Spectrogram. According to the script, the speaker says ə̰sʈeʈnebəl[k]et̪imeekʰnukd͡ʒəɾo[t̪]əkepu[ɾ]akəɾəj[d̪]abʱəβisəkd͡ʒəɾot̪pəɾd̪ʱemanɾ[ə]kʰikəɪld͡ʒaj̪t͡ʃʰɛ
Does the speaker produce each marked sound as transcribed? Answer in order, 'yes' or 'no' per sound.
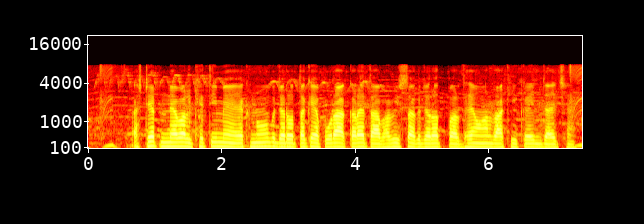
no, yes, yes, no, no

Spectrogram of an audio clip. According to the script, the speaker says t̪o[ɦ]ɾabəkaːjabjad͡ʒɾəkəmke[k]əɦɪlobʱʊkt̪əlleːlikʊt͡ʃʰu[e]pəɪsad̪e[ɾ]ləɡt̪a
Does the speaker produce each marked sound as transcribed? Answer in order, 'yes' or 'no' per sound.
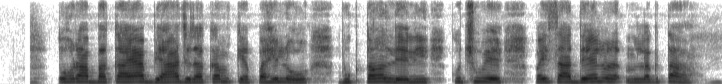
yes, no, yes, no

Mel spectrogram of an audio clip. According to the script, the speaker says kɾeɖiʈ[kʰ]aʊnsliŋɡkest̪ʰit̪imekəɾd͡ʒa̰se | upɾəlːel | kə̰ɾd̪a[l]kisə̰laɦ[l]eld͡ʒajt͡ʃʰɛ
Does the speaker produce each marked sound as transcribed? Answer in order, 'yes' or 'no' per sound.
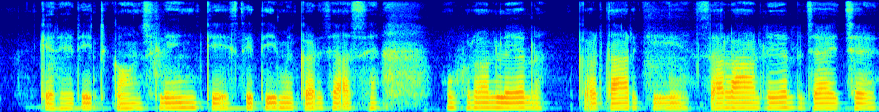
no, no, yes

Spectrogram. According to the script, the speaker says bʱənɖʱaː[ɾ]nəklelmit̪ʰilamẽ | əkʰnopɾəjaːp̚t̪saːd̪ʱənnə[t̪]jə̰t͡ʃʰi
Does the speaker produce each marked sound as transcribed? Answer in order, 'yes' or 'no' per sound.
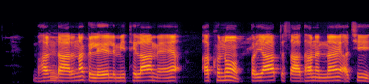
yes, no

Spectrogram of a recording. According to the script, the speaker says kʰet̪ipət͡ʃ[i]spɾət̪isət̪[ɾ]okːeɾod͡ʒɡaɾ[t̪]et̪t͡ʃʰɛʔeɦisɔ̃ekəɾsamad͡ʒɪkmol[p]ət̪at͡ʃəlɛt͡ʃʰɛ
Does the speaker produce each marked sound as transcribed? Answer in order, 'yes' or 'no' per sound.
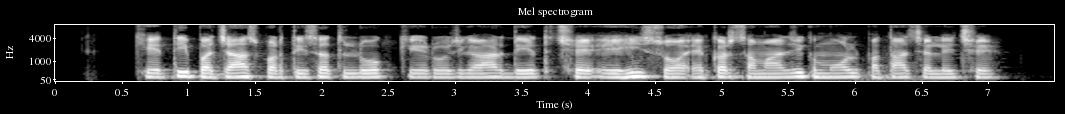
no, no, no, yes

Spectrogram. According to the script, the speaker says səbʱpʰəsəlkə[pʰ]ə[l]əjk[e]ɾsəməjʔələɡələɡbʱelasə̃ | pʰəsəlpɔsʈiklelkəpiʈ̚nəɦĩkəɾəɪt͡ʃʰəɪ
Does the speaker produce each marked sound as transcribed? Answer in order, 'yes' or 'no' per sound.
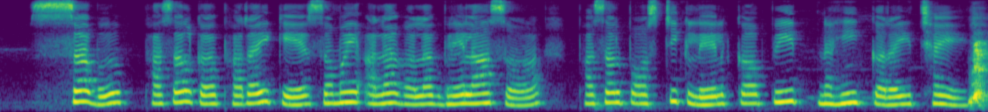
yes, no, yes

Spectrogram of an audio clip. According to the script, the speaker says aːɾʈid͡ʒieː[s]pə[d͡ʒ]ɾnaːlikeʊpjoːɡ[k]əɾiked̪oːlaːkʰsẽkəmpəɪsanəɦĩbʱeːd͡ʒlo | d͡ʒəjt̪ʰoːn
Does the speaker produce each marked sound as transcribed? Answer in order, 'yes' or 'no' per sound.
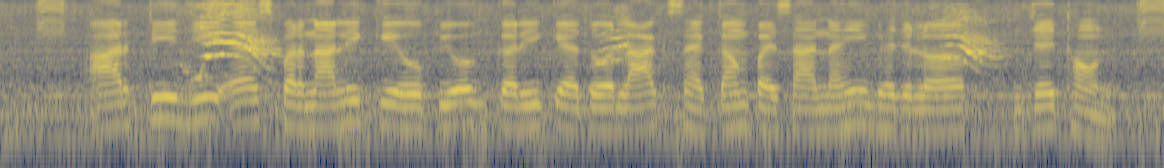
yes, no, yes

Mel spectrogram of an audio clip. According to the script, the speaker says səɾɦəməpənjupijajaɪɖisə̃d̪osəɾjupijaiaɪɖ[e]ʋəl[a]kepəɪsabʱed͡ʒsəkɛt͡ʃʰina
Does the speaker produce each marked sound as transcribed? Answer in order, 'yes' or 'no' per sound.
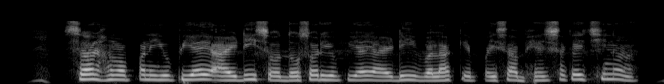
no, yes

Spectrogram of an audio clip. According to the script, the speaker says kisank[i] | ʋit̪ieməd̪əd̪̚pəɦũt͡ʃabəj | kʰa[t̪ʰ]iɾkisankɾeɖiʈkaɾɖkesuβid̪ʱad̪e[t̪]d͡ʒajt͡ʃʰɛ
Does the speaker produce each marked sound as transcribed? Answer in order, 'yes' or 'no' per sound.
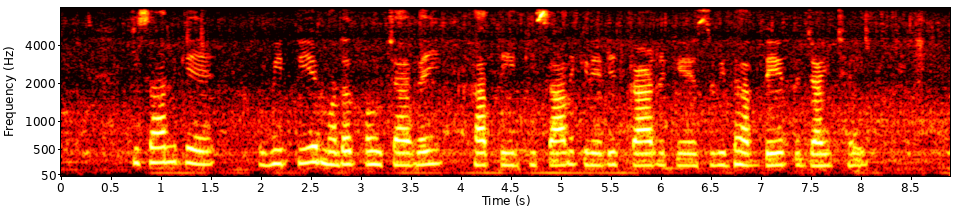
no, no, yes

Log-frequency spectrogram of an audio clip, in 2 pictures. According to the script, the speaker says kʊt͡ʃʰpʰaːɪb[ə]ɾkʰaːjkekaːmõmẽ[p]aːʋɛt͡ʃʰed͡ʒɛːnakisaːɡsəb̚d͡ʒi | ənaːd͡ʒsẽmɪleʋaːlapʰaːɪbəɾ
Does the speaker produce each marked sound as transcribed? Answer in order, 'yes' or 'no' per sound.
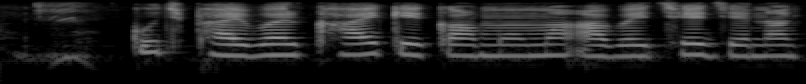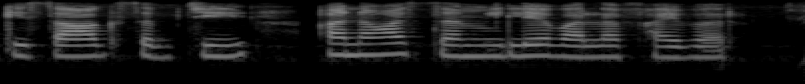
yes, no

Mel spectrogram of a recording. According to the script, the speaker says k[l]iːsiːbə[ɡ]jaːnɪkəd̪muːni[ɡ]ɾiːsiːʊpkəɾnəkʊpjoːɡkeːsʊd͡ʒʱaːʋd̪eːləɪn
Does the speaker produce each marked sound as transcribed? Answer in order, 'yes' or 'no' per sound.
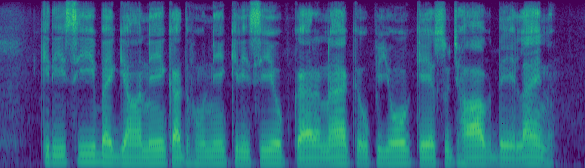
no, yes, no

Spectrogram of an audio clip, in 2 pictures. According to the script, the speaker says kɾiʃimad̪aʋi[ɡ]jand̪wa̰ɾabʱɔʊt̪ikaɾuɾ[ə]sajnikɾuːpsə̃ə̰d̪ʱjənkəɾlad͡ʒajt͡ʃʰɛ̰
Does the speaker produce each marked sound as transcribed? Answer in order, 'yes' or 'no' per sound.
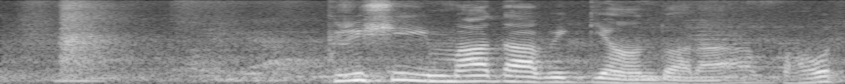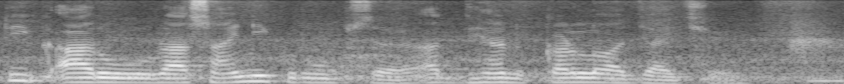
yes, no

